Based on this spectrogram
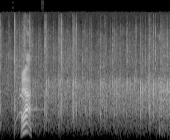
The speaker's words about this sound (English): Patience with all that clapping.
